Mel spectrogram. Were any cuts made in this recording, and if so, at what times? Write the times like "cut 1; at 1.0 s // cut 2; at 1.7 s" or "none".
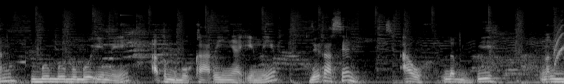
none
